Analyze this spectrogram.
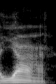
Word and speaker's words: yaar: bardzo przydatne bardzo potoczne z długim a prawda Jar Jar znaczyło przyjaciel kumpel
